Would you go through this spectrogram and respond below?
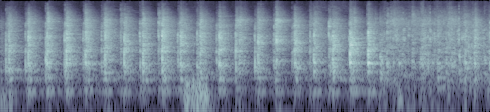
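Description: Custard mix of corn starch and sugar being stirred steadily in a bowl, a quiet, even series of rhythmic scraping strokes, about four per second, continuing for several seconds with no talk.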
